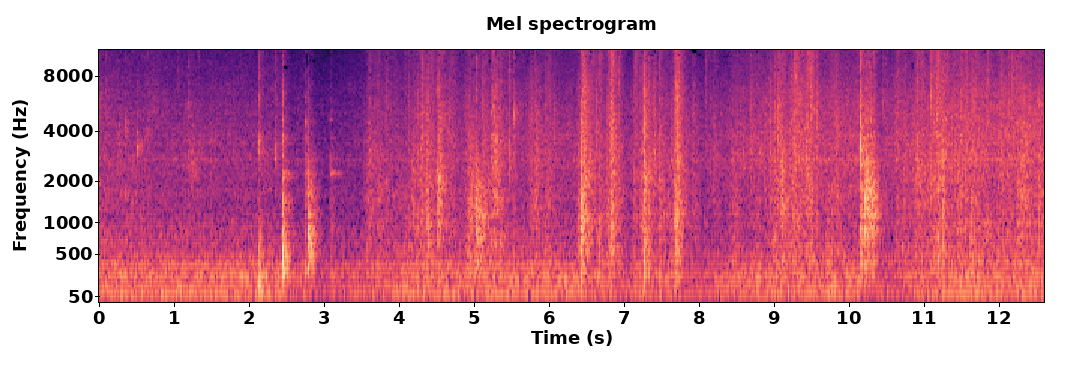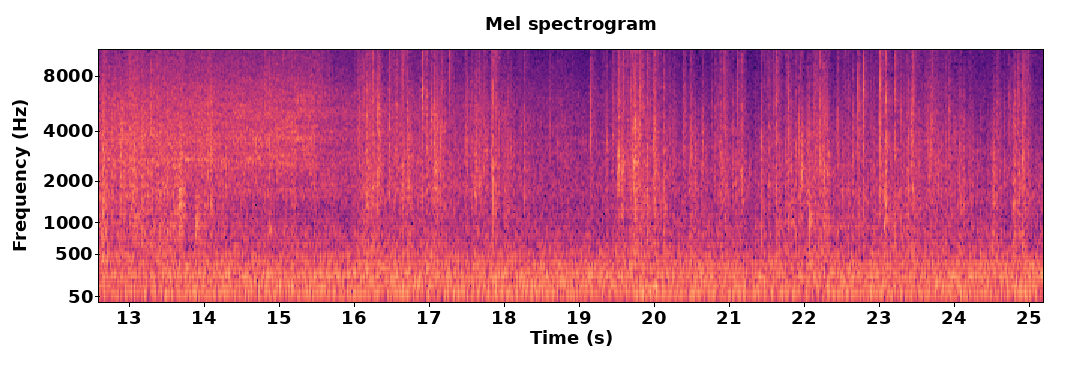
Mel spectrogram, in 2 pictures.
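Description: Clinks and knocks of a glass oil bottle and utensils against an enamel pan, then, from about halfway through, butter and grapeseed oil sizzling steadily in the hot pan.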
